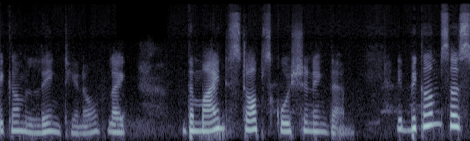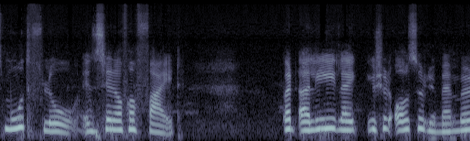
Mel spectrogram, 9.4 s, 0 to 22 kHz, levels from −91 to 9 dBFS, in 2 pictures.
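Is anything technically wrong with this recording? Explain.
Yes. From 1.27 to 1.49 s there is a brief stretch of the other side's voice leaking through, very faint, sitting far below the main speech. The likely cause is residual echo: the talker's device plays the far end on a loudspeaker, the microphone picks it up again, and the echo canceller fails to remove all of it. What remains is a short, low-level scrap of a second voice under the main talker, lasting about a fifth of a second.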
